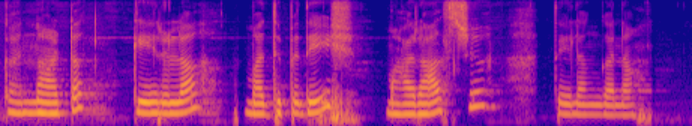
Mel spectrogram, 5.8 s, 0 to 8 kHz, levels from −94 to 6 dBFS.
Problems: background sounds at intervals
